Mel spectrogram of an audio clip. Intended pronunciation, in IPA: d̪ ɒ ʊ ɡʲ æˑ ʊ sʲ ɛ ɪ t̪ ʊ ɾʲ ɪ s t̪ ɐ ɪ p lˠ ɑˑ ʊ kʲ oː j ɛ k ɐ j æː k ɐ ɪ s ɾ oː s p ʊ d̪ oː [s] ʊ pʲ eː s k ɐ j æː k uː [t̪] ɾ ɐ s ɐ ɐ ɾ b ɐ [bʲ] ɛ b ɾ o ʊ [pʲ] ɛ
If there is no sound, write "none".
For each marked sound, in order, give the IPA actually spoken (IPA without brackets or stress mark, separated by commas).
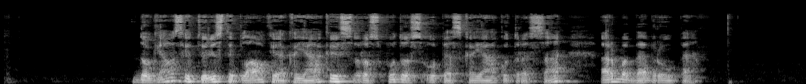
s, t̪, bʲ, pʲ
